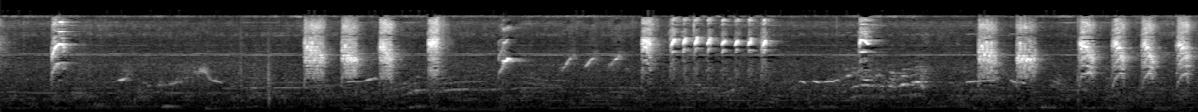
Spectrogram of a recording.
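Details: Green leafbird in varied song: whistled slurs, buzzy broad bursts, a fast rattling series of clipped notes, and rapid repeated chips near the end.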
